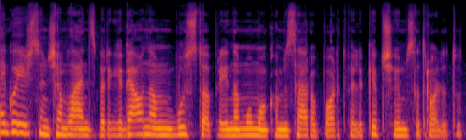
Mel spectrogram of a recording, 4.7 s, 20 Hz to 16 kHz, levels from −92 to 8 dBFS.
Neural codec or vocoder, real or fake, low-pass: vocoder, 44.1 kHz, 128 mel bands every 256 samples, BigVGAN v2; fake; 14.4 kHz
